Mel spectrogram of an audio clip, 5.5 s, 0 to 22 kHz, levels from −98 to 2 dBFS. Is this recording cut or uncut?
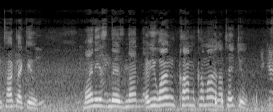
cut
